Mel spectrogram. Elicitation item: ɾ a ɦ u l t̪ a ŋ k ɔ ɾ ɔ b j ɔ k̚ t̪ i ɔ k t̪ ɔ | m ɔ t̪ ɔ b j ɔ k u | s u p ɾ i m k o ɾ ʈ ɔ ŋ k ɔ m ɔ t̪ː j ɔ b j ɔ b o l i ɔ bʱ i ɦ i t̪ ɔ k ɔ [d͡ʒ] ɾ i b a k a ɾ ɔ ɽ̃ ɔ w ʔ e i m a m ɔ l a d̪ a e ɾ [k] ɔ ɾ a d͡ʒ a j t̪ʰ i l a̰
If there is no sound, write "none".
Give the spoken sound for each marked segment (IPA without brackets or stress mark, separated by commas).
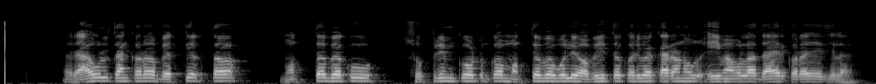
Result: none, k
